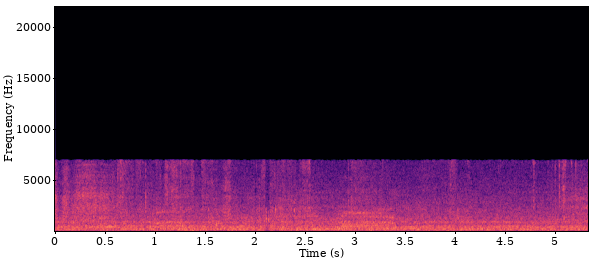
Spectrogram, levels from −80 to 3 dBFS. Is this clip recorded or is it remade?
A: recorded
